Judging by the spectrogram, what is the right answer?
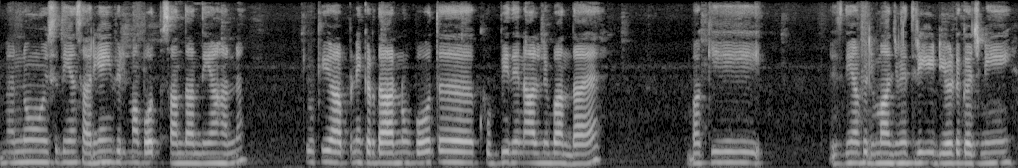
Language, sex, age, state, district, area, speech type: Punjabi, female, 45-60, Punjab, Mohali, urban, spontaneous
